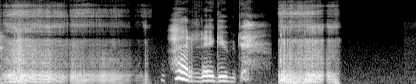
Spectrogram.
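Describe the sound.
Loud, rough snoring with a harsh, rattling drone like a drill, running in long bursts, broken by a brief exclaimed voice in between.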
